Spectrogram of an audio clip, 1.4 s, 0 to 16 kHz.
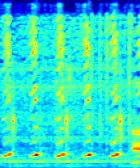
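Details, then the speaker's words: Belt-driven refrigeration test bench, two-piston compressor at very low speed: sharp high squeak about four times a second, steady each turn; owner suspects worn piston rings from poor lubrication at low speed, also noting occasional once-per-revolution knocking. "since there are two pistons and they're 180 degrees out of phase I uh I think there's a problem with with one of them the squeaking I'm not exactly sure what the squeaking is if it is uh piston rings and maybe just running at this extremely low speed it's not getting proper lubrication and it's just wearing itself out"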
